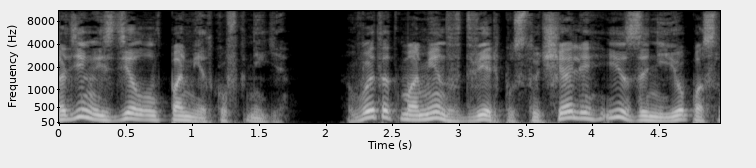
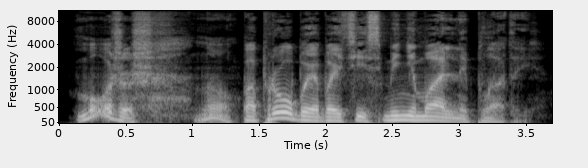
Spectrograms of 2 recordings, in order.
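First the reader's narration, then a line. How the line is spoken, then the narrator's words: Sighing. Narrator (Russian): вздохнул калека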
